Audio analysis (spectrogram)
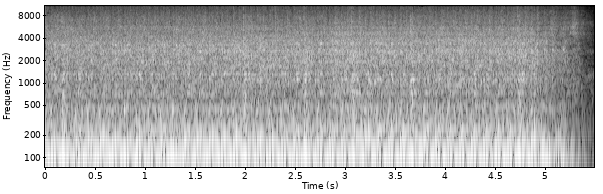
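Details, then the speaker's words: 1960 Pontiac Ventura with a 389 2-barrel and automatic, parked 24 years, revived with no parts changed: after a missing cylinder was addressed, a steady low idle on all cylinders with a mild uneven lope; slight rough idle. "still got a little bit bit of a bbal but not bad we can deal with that"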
